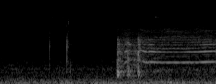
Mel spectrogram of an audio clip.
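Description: Tesla's custom lock sound starting from the car's external speaker as the key fob locks the car: a few faint clicks, then a single steady, cat-like tone held for just under a second near the end.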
